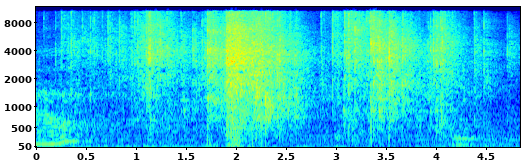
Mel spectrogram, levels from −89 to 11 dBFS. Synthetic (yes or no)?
no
